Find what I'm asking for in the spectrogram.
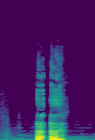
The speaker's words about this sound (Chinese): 咳嗽了两声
